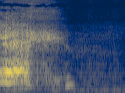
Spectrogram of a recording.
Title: Allergy Sneezes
